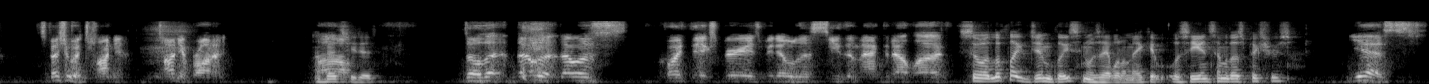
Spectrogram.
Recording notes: We ran into some technical snags trying to get good audio on this check-in since they were on the run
